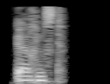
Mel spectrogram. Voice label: "ernst", German; adjectives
